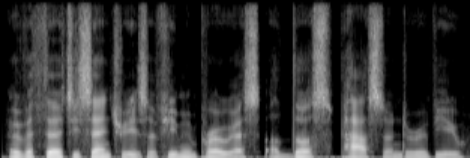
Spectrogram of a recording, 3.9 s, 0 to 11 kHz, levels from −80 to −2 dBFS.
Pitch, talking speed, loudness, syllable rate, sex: 85 Hz, 170 wpm, -20 LUFS, 5.7 syllables/s, male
